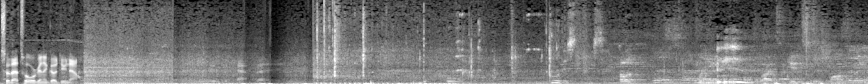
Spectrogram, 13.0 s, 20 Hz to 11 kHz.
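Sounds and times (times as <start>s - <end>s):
street traffic rumble: 0.0s - 12.7s.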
